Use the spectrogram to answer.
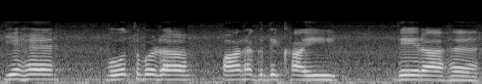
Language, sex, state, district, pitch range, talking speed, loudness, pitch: Hindi, female, Haryana, Jhajjar, 210-230 Hz, 100 wpm, -13 LUFS, 220 Hz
